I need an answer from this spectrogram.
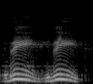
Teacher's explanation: ऋषि का री देखो तालु से थोड़ा आगे है। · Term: मूर्धन्य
